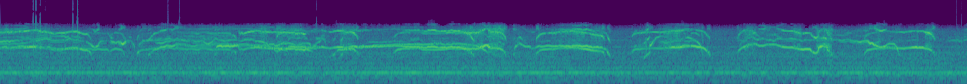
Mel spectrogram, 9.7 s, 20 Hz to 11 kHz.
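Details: At a peregrine falcon nest at LOTOS in Gdańsk, Poland, 14 May 2022, 11:07, during a feeding: rapid run of short arched, squealing calls, roughly one per second, several voices overlapping above a low steady hum.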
